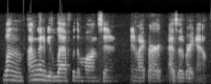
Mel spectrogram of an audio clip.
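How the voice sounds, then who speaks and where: A woman's voice: sits low, steady tone, moderate pace, vocal fry, sharp tone, a little hiss or hum. A woman co-hosting a casual chat podcast, laughing often and swearing freely as she tells stories. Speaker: podcast co-host.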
